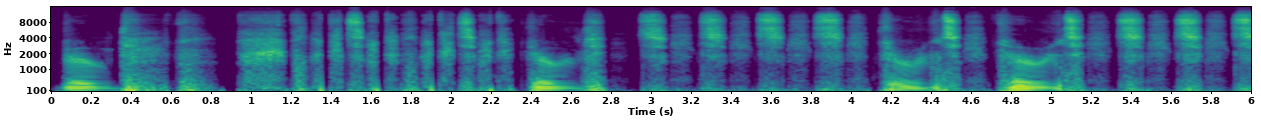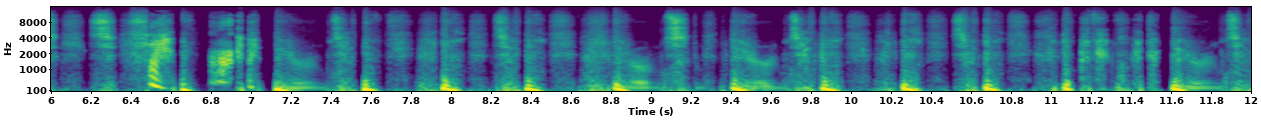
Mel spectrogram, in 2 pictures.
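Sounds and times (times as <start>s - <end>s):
beatboxing: 0.0s - 12.0s.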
